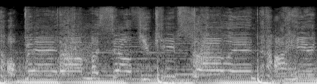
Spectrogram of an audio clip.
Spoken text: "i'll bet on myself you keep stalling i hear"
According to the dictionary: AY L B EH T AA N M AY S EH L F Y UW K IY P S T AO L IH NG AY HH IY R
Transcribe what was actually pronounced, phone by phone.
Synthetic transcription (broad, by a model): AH B EH T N M AY S EH L F Y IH K IY P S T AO L IH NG AY HH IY R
